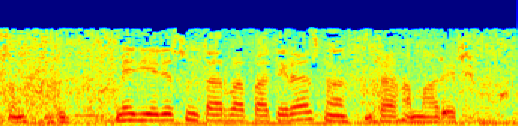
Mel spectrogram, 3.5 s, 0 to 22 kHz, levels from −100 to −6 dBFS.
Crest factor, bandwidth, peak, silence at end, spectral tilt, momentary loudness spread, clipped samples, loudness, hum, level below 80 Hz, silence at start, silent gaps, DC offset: 16 dB; 8.8 kHz; -2 dBFS; 0 s; -4 dB/octave; 3 LU; under 0.1%; -18 LUFS; none; -40 dBFS; 0 s; none; 0.2%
